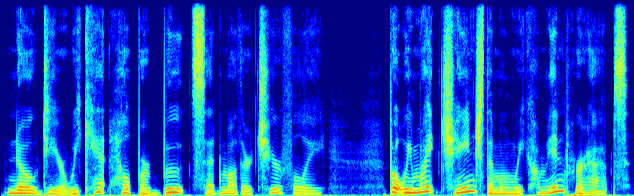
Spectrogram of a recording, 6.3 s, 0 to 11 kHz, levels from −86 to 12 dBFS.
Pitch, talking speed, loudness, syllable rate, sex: 185 Hz, 190 wpm, -18 LUFS, 4.5 syllables/s, female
